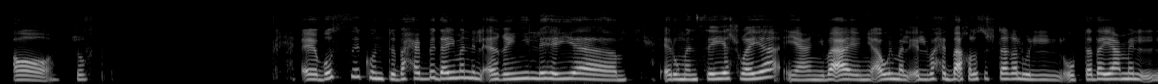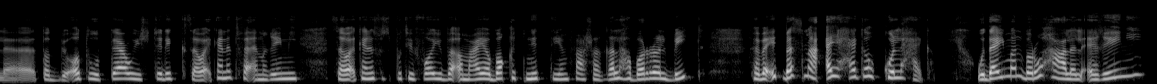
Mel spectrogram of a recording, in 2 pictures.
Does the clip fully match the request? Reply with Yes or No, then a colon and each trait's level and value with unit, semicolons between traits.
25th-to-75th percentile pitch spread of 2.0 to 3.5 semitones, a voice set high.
Yes: average, 2.9 semitones; very high, 255 Hz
